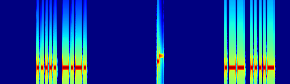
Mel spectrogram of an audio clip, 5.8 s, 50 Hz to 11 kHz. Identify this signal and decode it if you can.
Morse code, heard as a keyed tone, about 28 wpm, 700 Hz. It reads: 5 C W 4
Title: Single-Letter Single-Number 28wpm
